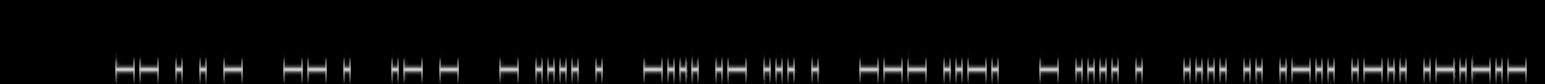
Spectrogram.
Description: Morse code, heard as a keyed tone, about 20 wpm, 700 Hz. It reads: MEET ME AT THE BASE OF THE HILL.
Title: Sentences with 5-Word Phrases - Spoken Beginning - 20wpm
